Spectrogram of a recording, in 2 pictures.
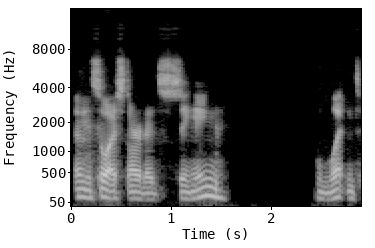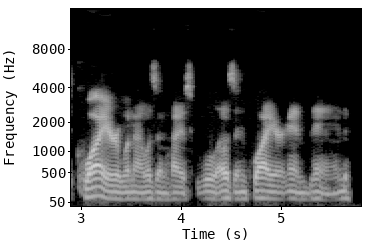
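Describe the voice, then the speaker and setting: A man in his thirties with a naturally low voice, chatting casually and enthusiastically as a podcast host. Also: steady tone, moderate pace, sharp tone, slightly rough, no echo, muffled recording. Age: 30s. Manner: rambling, enthusiastic. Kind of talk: casual chat.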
